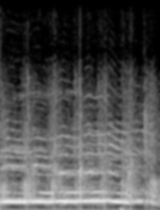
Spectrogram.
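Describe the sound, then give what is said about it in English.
A crowd does a slow clap, clapping together in a steady, even rhythm, about six sharp claps over two seconds, over a sustained high-pitched note. “Let's get the slow clap.”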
